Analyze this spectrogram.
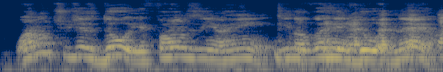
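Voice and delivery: mock-annoyed, urging someone to get on with it; retold exasperation. Husband retells nagging his wife to text, mildly exasperated. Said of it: "I used to get mad".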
